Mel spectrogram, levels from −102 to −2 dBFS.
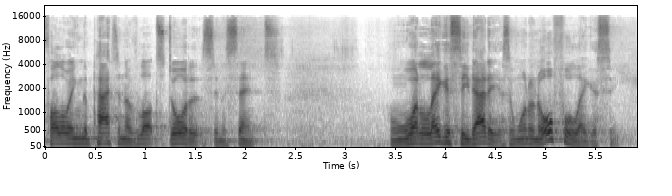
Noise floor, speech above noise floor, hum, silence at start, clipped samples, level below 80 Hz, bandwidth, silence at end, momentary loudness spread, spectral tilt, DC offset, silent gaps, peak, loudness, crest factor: -60 dBFS; 32 dB; none; 0 s; under 0.1%; -64 dBFS; 16 kHz; 0.2 s; 13 LU; -5.5 dB/octave; under 0.1%; none; -10 dBFS; -28 LUFS; 20 dB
